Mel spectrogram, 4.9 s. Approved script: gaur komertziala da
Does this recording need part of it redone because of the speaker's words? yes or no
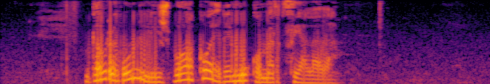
yes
